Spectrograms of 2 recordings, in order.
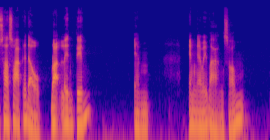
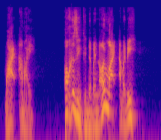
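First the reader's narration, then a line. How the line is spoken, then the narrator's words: Almost shouting. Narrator (Vietnamese): Lão Thiết nói như quát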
